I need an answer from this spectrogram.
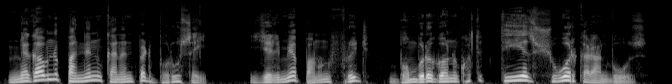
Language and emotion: Kashmiri, surprised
